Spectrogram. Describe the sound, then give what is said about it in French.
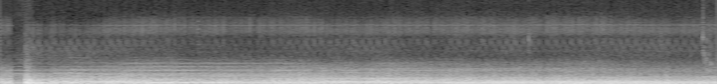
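A car engine hums steadily as the car drives slowly up to a large, rusty gate of an estate in the woods and stops there; its tone holds fairly even throughout, with no voices present. “Elle va arrêter la voiture devant le portail, un grand portail rouillé pour appuyer à l'interphone, tout en restant dans la voiture.”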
